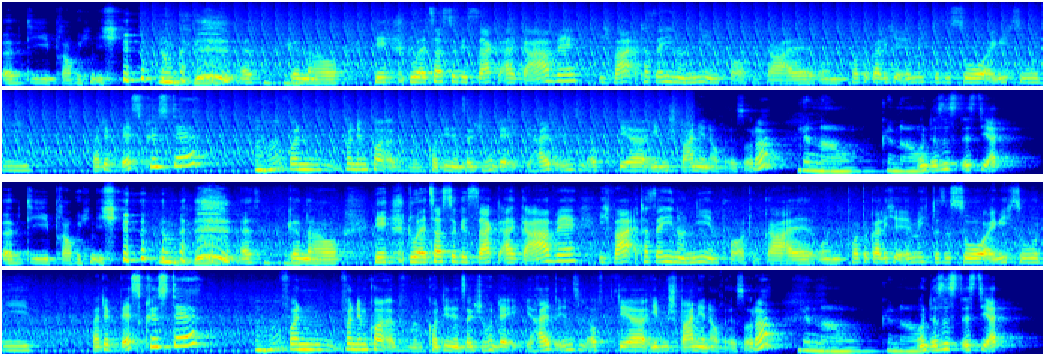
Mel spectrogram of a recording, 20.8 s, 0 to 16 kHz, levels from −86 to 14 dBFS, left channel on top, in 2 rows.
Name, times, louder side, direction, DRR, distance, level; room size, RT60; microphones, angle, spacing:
voice 1, 0.0-1.5 1.9-10.7 11.3-12.4 13.3-18.2 19.6-20.3, right 3 dB, 30° right, 0.4 m, -28 dB
sound 1, 1.4-17.3, left 4 dB, 55° left, 1.3 m, -45 dB
voice 2, 1.6-2.2 2.8-3.0 12.9-13.3 18.4-19.7, left 1 dB, 30° left, 0.7 m, -32 dB
9.4 x 5.6 x 6.6 m
head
